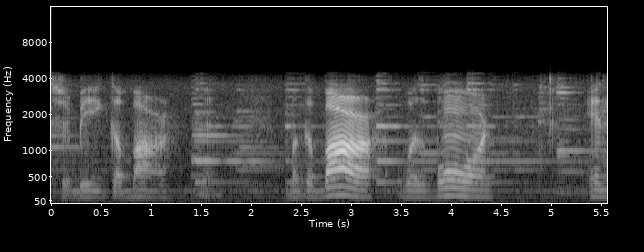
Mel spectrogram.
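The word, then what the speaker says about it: Eber: son his name was was a some say a bar but the actual pronunciation should be Gabbar but Gabbar was born in the year 1723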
